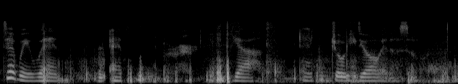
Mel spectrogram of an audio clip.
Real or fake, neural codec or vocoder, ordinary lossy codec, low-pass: fake; codec, 16 kHz, 2 kbps, X-Codec, HuBERT features, trained on LibriSpeech; none; none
